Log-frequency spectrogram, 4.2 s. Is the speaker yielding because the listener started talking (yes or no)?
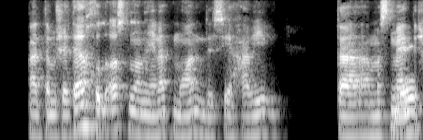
no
